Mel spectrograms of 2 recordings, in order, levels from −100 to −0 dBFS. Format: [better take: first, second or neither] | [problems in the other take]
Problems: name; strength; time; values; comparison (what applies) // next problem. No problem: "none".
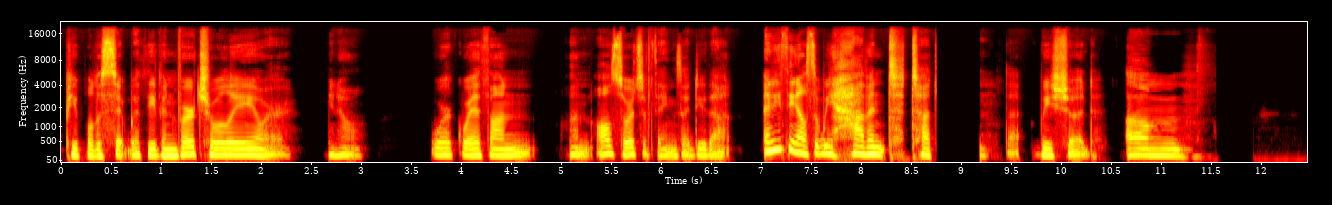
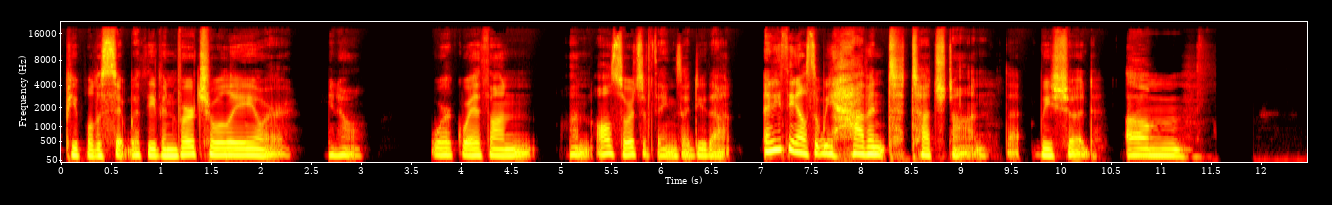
second | audio cutting out; at 9 s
